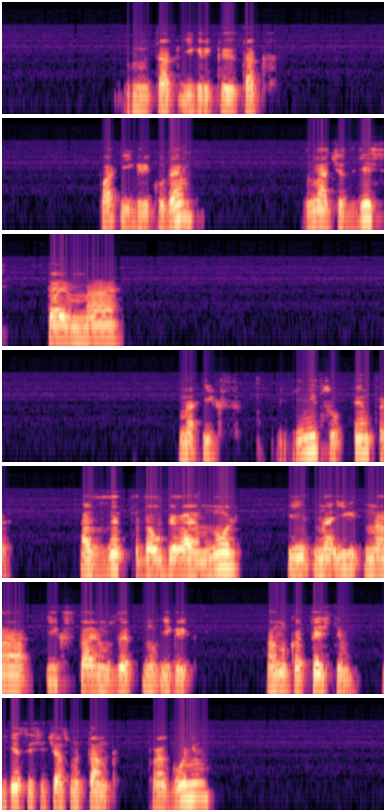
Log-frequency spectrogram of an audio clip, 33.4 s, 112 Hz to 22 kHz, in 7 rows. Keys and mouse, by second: 16.2-18.4 drag, 19.9-21.7 drag, 23.4-25.3 drag, 29.2 click, 30.8-33.4 drag.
